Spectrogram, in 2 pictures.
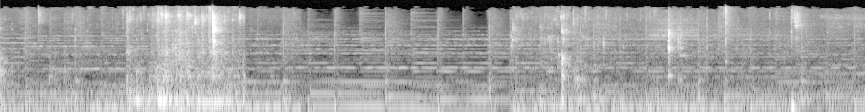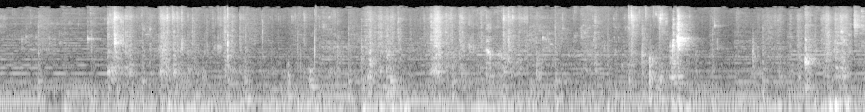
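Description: Background music over tap water running into bottles and a thermos in a steel sink, with occasional clinks and knocks of the containers and their caps.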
